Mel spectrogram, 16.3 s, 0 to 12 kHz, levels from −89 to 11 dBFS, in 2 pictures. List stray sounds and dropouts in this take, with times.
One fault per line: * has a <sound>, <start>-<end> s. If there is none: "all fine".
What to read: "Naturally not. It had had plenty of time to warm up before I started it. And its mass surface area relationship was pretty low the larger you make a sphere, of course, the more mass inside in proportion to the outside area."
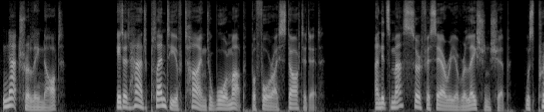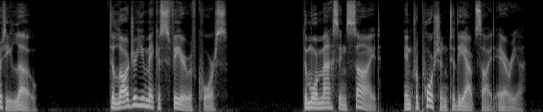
all fine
